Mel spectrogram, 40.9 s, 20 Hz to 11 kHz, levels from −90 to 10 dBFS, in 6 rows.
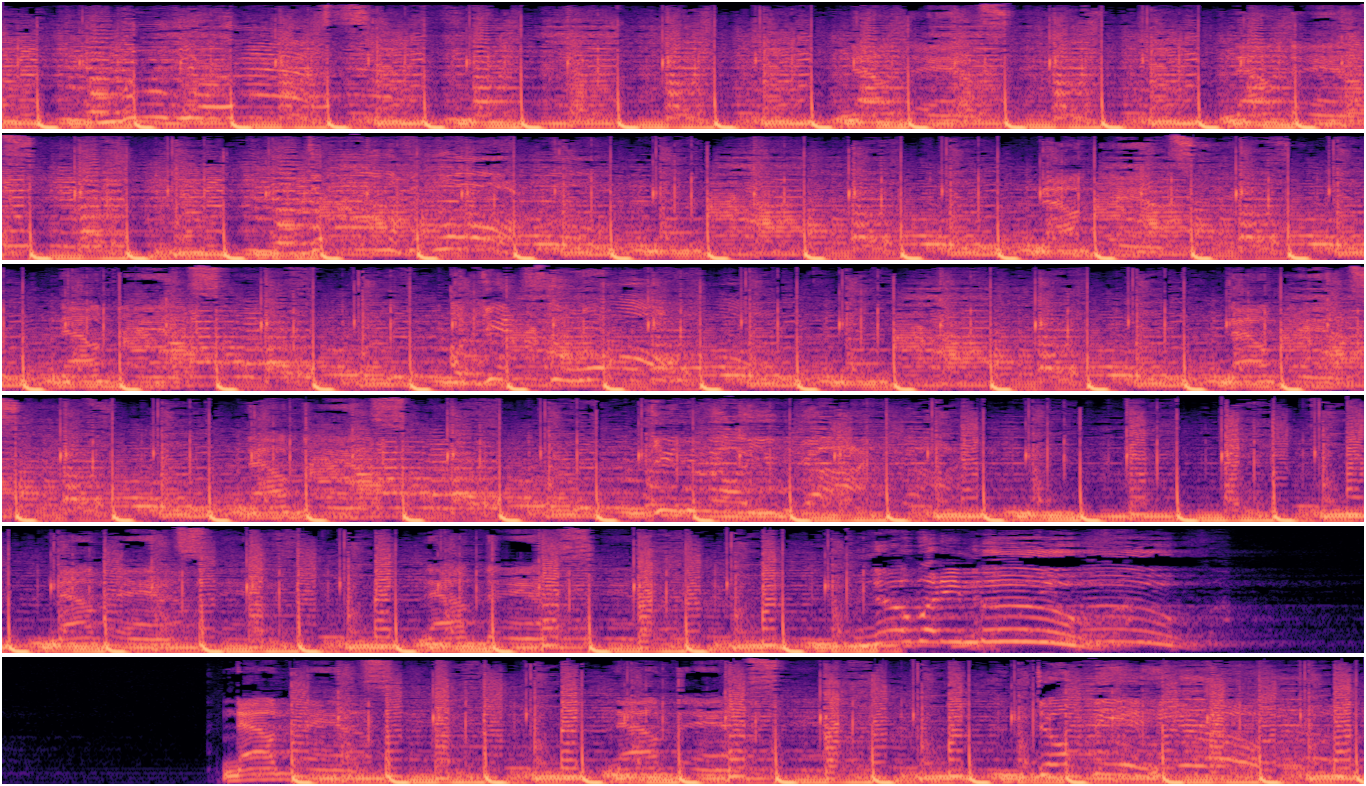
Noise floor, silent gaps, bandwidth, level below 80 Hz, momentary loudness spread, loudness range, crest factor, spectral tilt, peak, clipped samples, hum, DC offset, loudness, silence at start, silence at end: -69 dBFS; none; 11 kHz; -14 dBFS; 3 LU; 2 LU; 10 dB; -5.5 dB/octave; 0 dBFS; under 0.1%; none; under 0.1%; -11 LUFS; 0 s; 0 s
